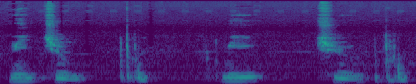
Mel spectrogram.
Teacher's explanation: Meet you ini ketika digabung bisa menjadi micu, micu. Kan T-nya di sini merubah huruf Y yang asalnya meet you menjadi micu. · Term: assimilation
